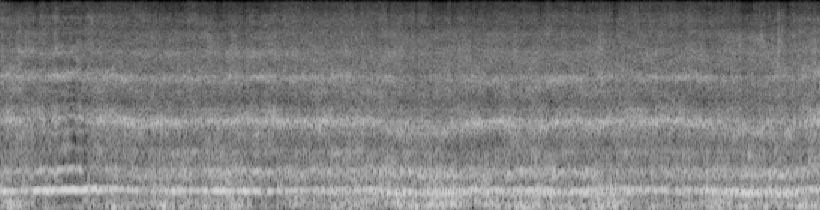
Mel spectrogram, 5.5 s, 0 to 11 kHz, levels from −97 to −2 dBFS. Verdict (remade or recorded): remade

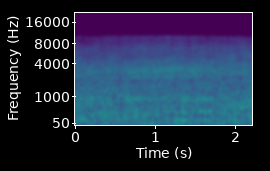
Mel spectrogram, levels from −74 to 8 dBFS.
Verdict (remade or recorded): remade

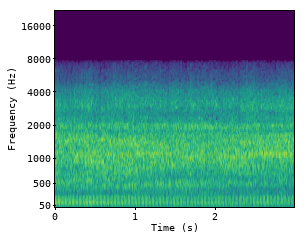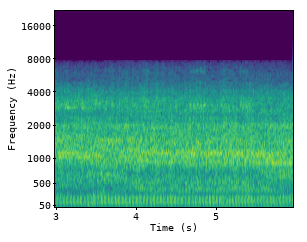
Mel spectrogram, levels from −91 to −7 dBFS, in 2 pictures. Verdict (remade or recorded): remade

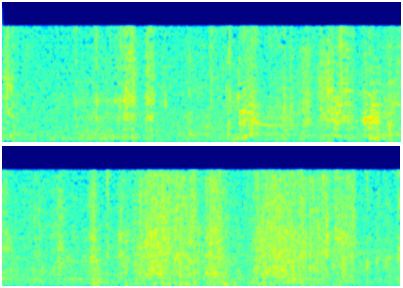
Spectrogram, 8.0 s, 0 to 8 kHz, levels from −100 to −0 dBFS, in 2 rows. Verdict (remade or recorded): remade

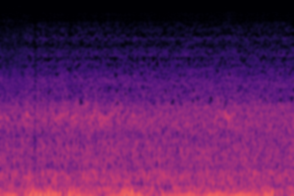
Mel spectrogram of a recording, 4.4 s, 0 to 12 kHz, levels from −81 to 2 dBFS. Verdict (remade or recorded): recorded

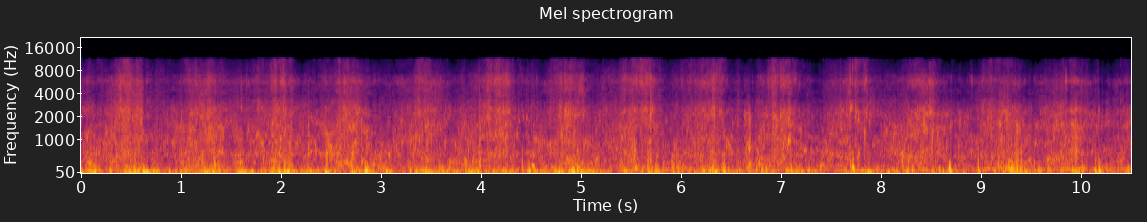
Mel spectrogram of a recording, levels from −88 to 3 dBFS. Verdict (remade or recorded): remade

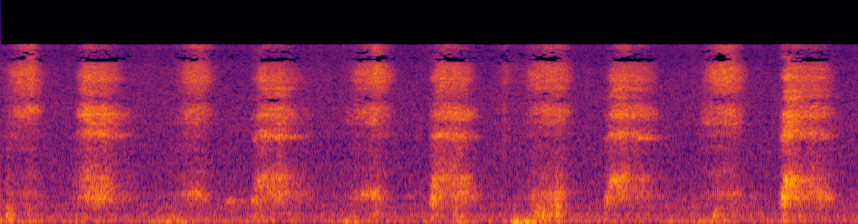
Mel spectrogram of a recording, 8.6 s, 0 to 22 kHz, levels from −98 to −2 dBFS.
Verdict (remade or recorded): remade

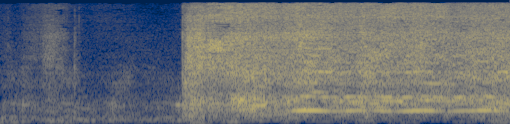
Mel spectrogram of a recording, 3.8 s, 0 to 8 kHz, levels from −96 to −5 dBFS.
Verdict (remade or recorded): remade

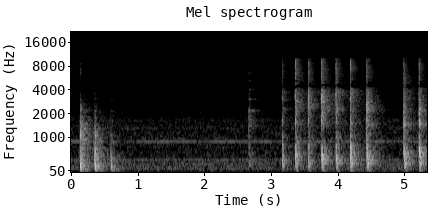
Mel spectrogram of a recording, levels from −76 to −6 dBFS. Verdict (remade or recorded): recorded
